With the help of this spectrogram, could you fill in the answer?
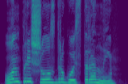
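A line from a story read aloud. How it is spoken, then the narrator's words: Through gritted teeth. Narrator (Russian): сквозь зубы сказал Погодин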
